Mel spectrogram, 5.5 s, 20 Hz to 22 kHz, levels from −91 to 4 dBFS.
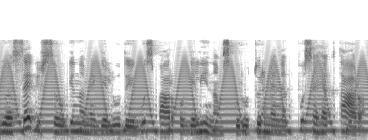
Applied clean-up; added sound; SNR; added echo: none; Alarm; 6 dB; none.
